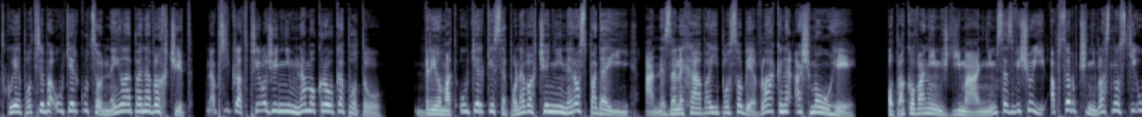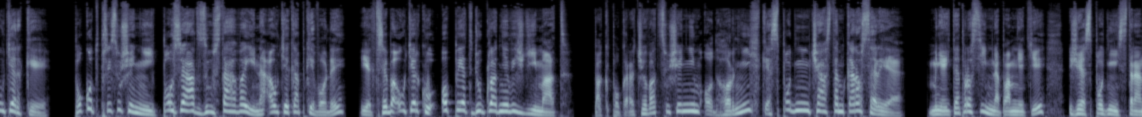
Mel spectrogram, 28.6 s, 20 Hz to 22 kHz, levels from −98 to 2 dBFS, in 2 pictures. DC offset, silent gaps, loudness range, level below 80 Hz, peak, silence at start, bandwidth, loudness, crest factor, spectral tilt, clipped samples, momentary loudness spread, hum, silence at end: under 0.1%; 2.41-2.57 s, 4.82-5.17 s, 10.70-11.09 s, 14.89-15.20 s, 18.59-18.76 s, 21.44-21.68 s, 25.58-25.86 s; 3 LU; -56 dBFS; -10 dBFS; 0 s; over 20 kHz; -28 LUFS; 18 dB; -4 dB/octave; under 0.1%; 7 LU; none; 0 s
